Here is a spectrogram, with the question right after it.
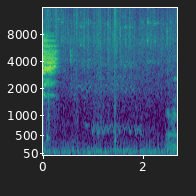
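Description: A horse whinnies in the Mount & Blade II: Bannerlord video game, a wavering neigh in the middle over low, rhythmic hoof clatter and background game noise, with a sharp burst at the start.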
